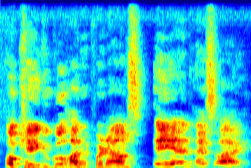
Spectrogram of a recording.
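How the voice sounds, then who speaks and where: A man's voice: sits high, animated, brisk. A man whose first language is not English, chatting casually on a livestream, ranting animatedly and swearing freely.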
